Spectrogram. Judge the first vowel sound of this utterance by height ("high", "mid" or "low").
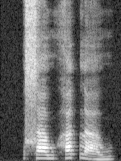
low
